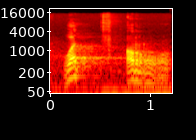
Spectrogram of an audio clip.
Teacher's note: Sebelum huruf sukunnya ada harokat fathah, watr, nah, sehingga ro-nya dibaca tebal, pangkal lidahnya dinaikkan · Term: tafkhim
